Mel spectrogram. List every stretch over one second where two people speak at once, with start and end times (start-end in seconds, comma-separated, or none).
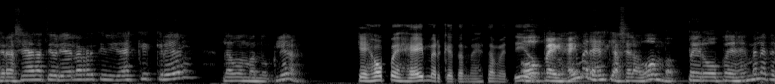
none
